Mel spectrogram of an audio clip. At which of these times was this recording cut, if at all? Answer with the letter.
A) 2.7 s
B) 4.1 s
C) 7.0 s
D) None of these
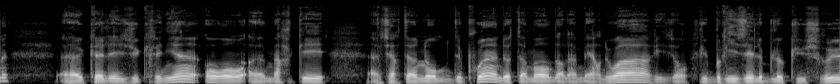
C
